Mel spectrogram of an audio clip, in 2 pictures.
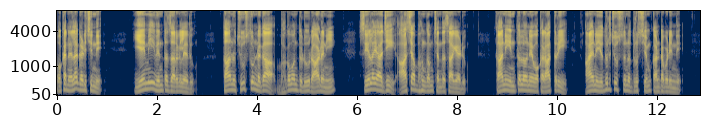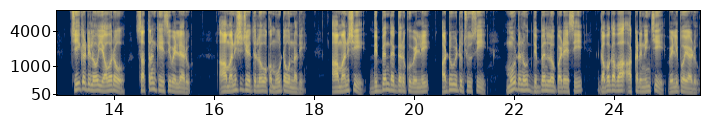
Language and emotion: Telugu, neutral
